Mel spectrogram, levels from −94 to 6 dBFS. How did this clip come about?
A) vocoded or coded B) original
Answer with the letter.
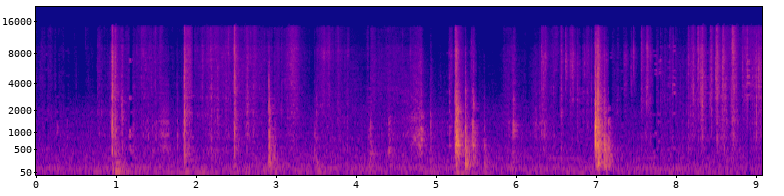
B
